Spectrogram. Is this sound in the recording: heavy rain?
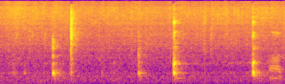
no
